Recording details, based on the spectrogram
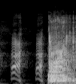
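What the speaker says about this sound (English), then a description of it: "That's an Excalibur fart." A fart sound effect played on a wrestling watch-along stream: two short sputtering bursts followed by a longer, louder buzzing blast, close and dry.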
